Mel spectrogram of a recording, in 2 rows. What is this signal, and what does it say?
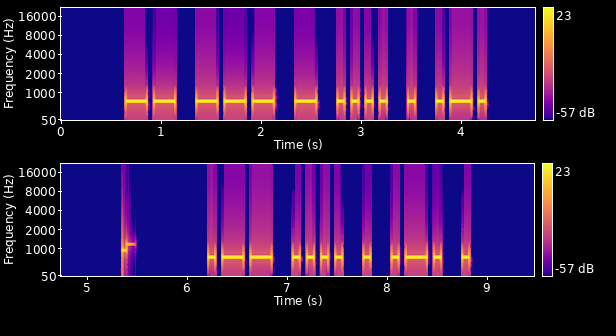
Morse code, heard as a keyed tone, about 17 wpm, 700 Hz. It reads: MOTHER WHERE
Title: Sentences from Top 200 Words - New Word Drill - 17wpm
